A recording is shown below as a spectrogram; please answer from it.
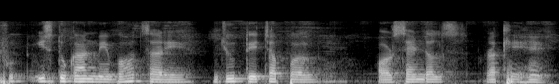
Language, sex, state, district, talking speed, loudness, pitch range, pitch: Hindi, male, Sikkim, Gangtok, 130 wpm, -16 LUFS, 115-135 Hz, 120 Hz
